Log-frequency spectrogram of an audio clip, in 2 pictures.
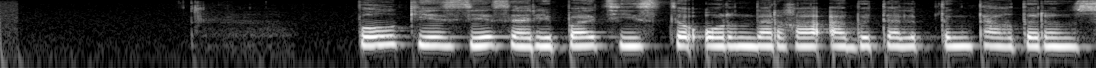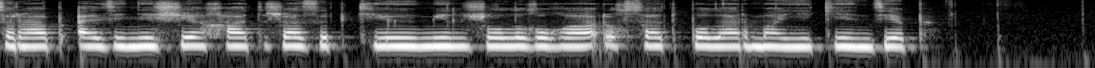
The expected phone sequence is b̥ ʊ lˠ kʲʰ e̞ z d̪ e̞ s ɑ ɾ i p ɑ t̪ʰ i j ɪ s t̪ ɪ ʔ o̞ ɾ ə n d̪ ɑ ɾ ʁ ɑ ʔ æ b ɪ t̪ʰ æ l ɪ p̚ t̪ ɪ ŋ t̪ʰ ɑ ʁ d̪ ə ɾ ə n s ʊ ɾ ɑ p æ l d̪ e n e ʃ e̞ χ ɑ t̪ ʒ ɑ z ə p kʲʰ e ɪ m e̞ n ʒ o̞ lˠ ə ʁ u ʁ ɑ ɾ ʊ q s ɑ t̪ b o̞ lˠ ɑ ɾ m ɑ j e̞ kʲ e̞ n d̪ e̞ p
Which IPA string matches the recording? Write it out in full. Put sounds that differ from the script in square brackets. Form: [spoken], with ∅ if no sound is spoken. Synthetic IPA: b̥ ʊ lˠ kʲʰ e̞ z d̪ e̞ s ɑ ɾ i p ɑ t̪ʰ i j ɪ s t̪ ɪ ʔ o̞ ɾ ə n d̪ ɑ ɾ ʁ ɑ ʔ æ b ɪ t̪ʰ æ l ɪ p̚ t̪ ɪ ŋ t̪ʰ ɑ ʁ d̪ ə ɾ ə n s ʊ ɾ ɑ p æ l d̪ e n e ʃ e̞ χ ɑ t̪ ʒ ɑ z ə p kʲʰ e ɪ m e̞ n ʒ o̞ lˠ ə ʁ u ʁ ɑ ɾ ʊ q s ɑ t̪ b o̞ lˠ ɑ ɾ m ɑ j e̞ kʲ e̞ n d̪ e̞ p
